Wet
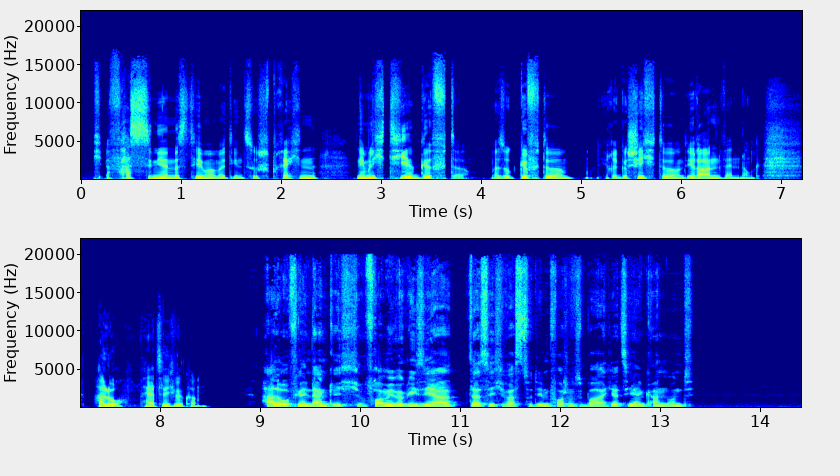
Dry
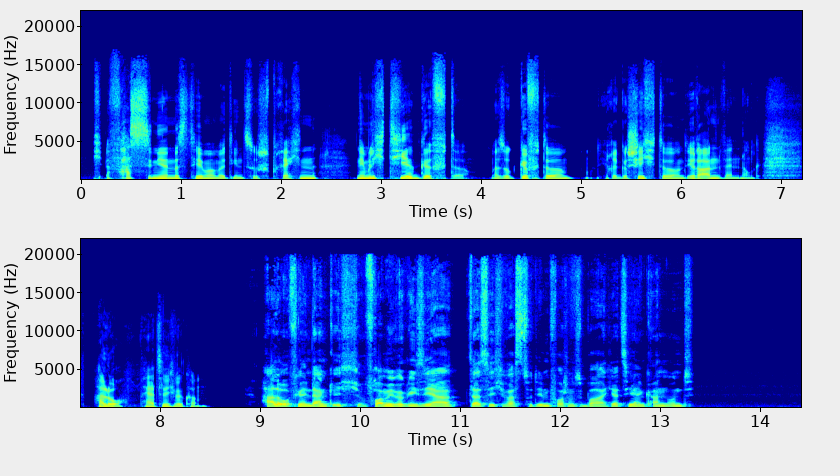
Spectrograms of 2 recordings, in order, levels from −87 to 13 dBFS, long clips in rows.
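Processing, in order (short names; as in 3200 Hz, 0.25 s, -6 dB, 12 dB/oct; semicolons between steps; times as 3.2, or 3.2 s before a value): bell 4200 Hz -8.5 dB 0.32 oct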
